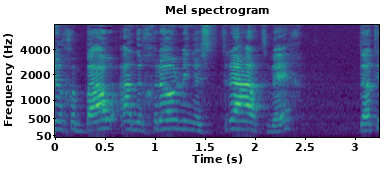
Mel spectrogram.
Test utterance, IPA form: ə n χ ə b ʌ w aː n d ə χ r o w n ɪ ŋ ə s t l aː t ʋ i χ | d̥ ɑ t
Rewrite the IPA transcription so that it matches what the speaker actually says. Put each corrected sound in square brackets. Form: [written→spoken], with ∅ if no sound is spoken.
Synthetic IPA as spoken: ə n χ ə b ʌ w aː n d ə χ r o w n ɪ ŋ ə s t [l→r] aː t ʋ [i→ɛ] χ | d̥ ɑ t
